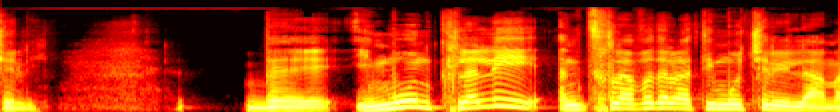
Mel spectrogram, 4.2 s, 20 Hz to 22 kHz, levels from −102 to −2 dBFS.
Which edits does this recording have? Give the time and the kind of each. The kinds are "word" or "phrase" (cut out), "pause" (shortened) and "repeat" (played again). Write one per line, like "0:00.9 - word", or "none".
none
